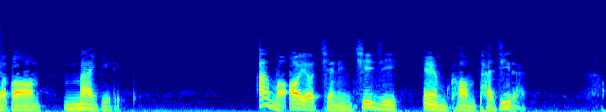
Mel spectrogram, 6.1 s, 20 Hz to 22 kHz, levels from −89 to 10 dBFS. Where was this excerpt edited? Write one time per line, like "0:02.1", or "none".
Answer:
none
